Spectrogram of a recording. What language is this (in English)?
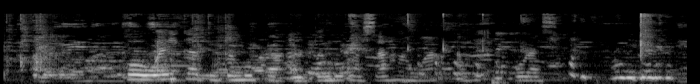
Guarani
